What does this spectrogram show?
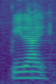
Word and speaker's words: piray: No, piray. Piray. Eso, Por piray. Al tener el acento nasal en la A, se acentúa ahí. Piray.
